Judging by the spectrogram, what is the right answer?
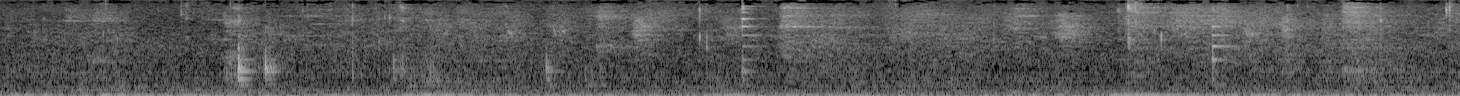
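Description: Light clicks and cracks of nut shells being peeled and nuts clinking in a glass bowl, over a steady low hum. A brief high squeak comes about a second in.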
